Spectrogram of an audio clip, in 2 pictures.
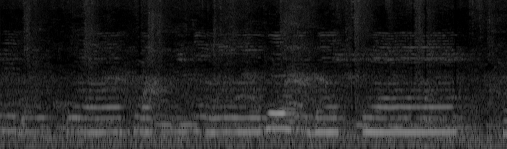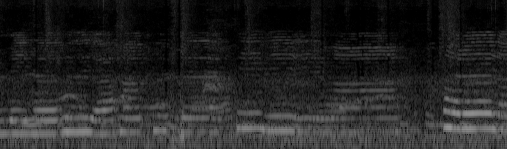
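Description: A high voice singing a slow Buddhist devotional melody, holding long notes and sliding between pitches, with brief pauses between phrases.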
